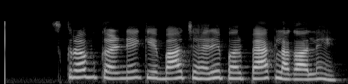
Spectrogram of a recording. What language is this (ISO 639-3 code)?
hin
